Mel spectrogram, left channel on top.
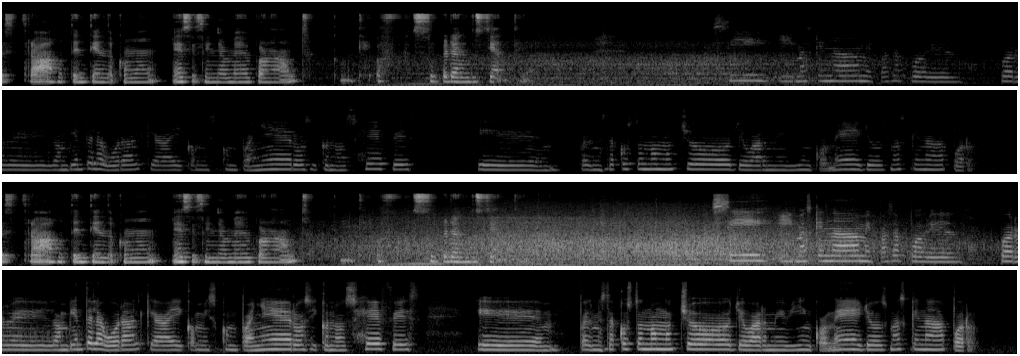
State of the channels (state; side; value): quieter; left; 6.5 dB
